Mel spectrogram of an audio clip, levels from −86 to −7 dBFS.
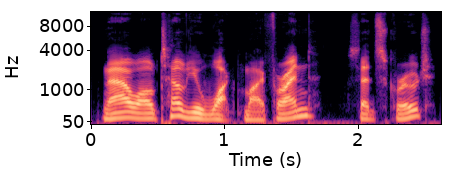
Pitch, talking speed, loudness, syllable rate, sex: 120 Hz, 205 wpm, -19 LUFS, 4.5 syllables/s, male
